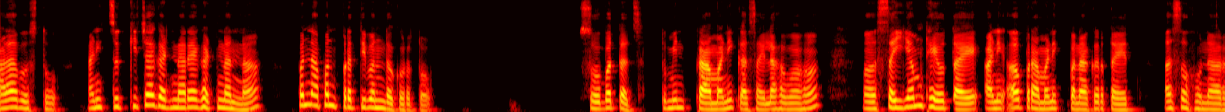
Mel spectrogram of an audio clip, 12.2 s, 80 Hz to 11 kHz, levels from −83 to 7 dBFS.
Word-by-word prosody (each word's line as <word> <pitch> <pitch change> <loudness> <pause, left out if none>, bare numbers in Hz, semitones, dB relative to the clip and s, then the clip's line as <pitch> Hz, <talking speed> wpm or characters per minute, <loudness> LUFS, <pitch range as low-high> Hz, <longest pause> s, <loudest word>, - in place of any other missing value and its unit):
आळा 225 +3 +4
बसतो 180 -5 -5 0.3
आणि 220 +4 -1
चुकीच्या 255 +4 +1
घडणाऱ्या 230 -3 +3
घटनांना 195 -4 0 0.4
पण 295 +1 +3
आपण 290 +1 +2
प्रतिबंध 230 -4 +1
करतो. 160 -2 -6 1.5
सोबतच 195 -6 0 0.2
तुम्ही 215 +2 -1
प्रामाणिक 180 +3 +4
असायला 175 0 0
हवं 175 -1 -2
हं. 220 +5 -1 0.5
अ, 190 -1 +2
संयम 245 +4 +2
ठेवताय 195 -7 +3
आणि 195 +1 +2
अप्रामाणिकपणा 195 -5 +1
करताहेत 170 -3 -2 0.4
असं 210 +3 -1
होणार 180 -3 -1
200 Hz, 120 wpm, -23 LUFS, 175-225 Hz, 1.5 s, आळा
